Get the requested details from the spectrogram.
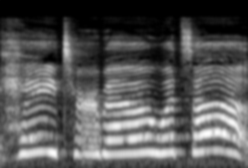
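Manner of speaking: cheery, high, loud, drawn-out hello.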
